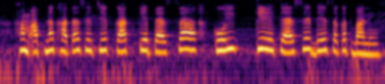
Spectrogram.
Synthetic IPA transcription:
həmʔəpnakʰaːt̪aset͡ʃeːkːaːt̪kepɛːsakoːi | kekɛːsed̪eːsəkət̪baːnẽː

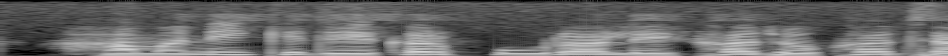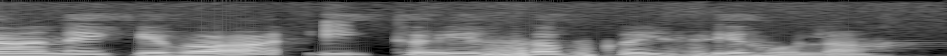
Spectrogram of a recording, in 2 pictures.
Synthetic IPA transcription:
hɐməniked̪eːkəɾpuːɾaleːkʰad͡ʒoːkʰad͡ʒaːnekeba̰ːd̪iːkəisɐbkɐɪseɦo̰ːlʔa̰ː

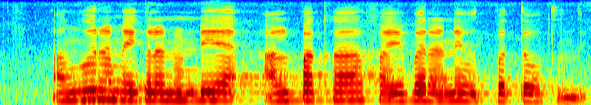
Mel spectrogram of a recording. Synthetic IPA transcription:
ɐŋɡoːɾɐmeːkɐlɐnuɳɖeɐ̰lpɐkɐpʰɐjbɐɾɐneːut̪̚pɐt̪ːɐwut̪und̪i

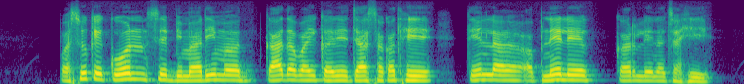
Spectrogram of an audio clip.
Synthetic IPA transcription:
pəsukekonsebimaɾimẽɡad̪əbaikəɾed͡ʒasəkət̪ɦe | t̪enlaəpnelekəɾlenat͡ʃaɦi

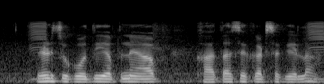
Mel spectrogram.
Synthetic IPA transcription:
pɪɽt͡ʃʊkoːt̪iɐpneaːp | kʰaːt̪asekɐʈʰsɐkeːlaː

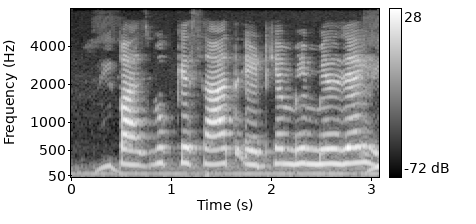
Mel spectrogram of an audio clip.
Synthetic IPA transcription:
faːsbʊkːesaːt̪ʰeːʈiɛmbʱimɪld͡ʒaːi

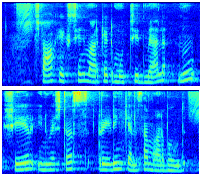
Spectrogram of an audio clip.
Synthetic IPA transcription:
sʈakʰekst͡ɕeɲd͡ʑmaɾkeʈmut͡ɕid̪mjalnũːɕeɾinʋesʈəɾsʈɾeɽiŋɡkɛlsamaɽbʱəwd̪

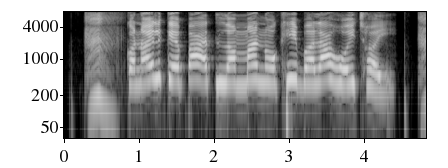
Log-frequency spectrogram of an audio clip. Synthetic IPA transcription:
kənəjlkepat̪ləmːanokʰibəlaɦojt͡ʃʰəj

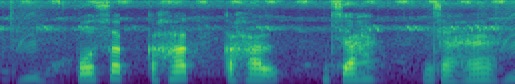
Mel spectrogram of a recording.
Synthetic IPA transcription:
poːsəkːəɦəkkːəɦəld͡ʒaɦd͡ʒaɦɛ̃

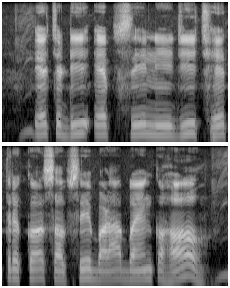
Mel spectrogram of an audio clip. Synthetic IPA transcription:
et͡ʃɖiʔepʰsinid͡ʒit͡ʃʰet̪ɾəkəsəbsebəɽabəŋkɦəw

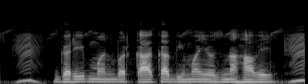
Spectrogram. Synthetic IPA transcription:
ɡəɾibmənbəɾkakabimãjod͡ʒnaɦaʋe

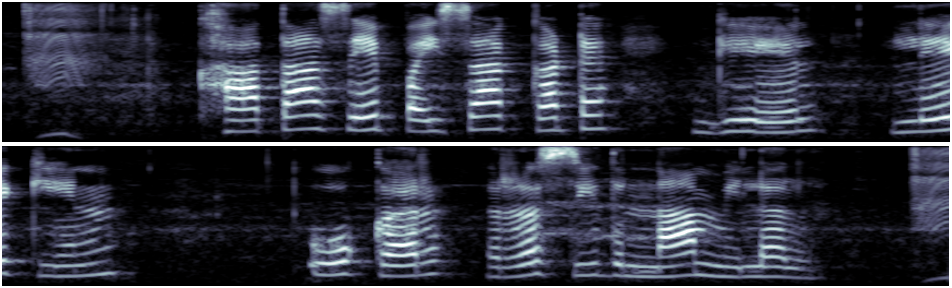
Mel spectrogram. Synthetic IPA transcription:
kʰaːt̪asepəɪsakəʈ | ɡeːlː | eːkɪn | oːkəɾ | ɾəsɪd̪namɪləl

